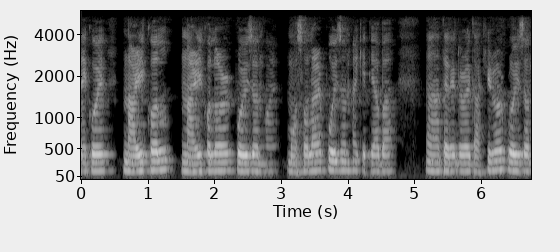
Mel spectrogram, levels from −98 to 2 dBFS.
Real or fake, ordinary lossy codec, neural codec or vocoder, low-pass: real; none; none; 5.4 kHz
